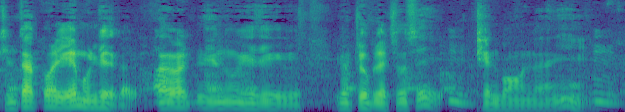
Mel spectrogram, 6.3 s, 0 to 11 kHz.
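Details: 48-year-old man with tongue cancer treated with surgery, lymph node removal and radiation; speech changed after the operation; altered articulation after tongue cancer surgery.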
